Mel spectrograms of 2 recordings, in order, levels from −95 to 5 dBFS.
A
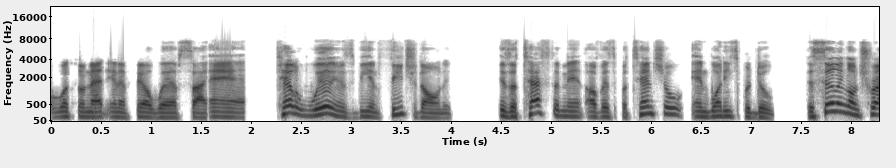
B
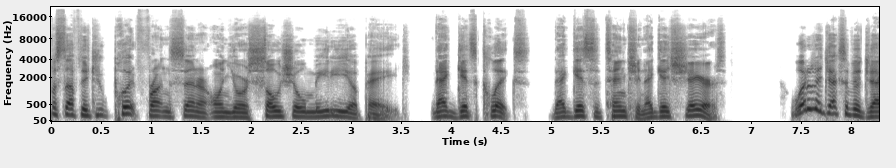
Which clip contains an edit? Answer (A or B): A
